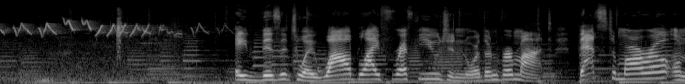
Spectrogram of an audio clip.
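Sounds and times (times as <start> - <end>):
chorus of migrating birds chirping and trilling: 0.0 - 2.4
speech: 2.4 - 6.8.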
